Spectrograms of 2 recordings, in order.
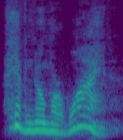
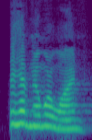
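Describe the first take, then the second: First: It is said in a worried, concerned tone. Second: It is said simply, in a plain tone. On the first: The speaker is worried about the situation. "with a lot more concern in her voice" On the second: It is just a statement of fact. "very simply"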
